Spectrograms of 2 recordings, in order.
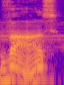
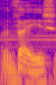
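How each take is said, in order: First: The syllable is said the non-American way. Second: The syllable is said the American way.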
